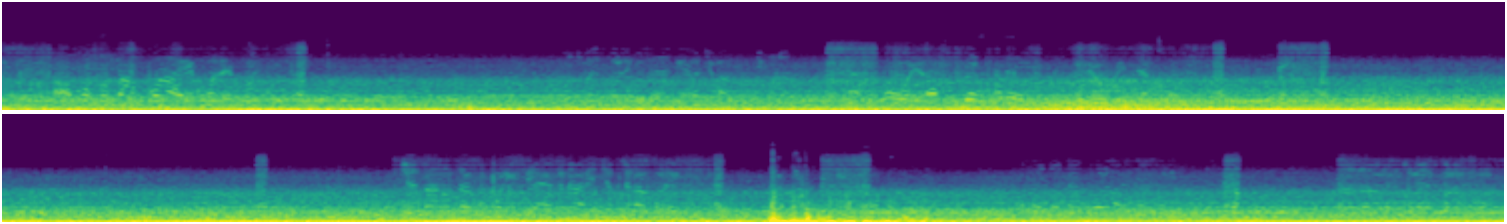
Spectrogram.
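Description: Car cabin noise while driving: a steady low rumble of engine and tyres on the road surface, picked up by a dashboard camera inside the car. A single louder thump comes about three-quarters of the way through.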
